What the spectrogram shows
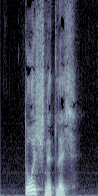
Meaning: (adjective) average, ordinary, mean, medium; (adverb) on average
- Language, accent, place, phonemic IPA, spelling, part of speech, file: German, Germany, Berlin, /ˈdʊɐ̯(ç)ʃnɪtlɪç/, durchschnittlich, adjective / adverb, De-durchschnittlich.ogg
